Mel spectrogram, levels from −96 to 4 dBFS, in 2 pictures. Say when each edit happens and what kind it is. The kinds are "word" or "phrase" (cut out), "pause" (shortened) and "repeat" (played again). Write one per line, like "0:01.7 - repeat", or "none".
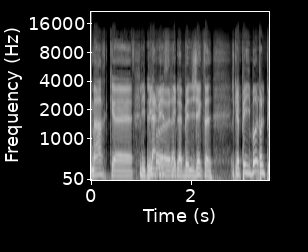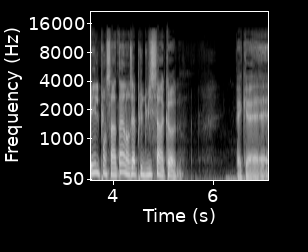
0:01.3 - word
0:01.7 - word
0:03.3 - word
0:03.8 - word
0:04.3 - word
